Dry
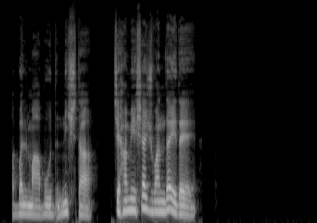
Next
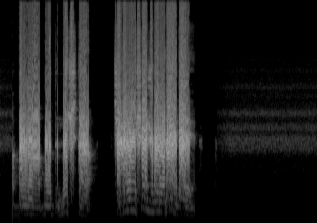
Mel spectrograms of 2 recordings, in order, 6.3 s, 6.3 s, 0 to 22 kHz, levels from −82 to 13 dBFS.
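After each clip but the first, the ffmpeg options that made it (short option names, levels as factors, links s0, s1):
-af "aeval=exprs='(mod(6.68*val(0)+1,2)-1)/6.68':c=same,highpass=f=1700:t=q:w=3.5,acompressor=mode=upward:threshold=0.01:ratio=2.5"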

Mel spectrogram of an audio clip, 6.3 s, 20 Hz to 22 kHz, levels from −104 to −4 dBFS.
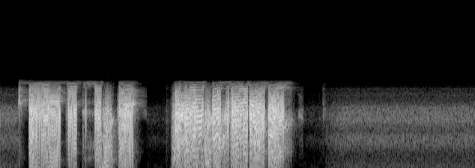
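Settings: -af "lowpass=f=2600:t=q:w=0.5098,lowpass=f=2600:t=q:w=0.6013,lowpass=f=2600:t=q:w=0.9,lowpass=f=2600:t=q:w=2.563,afreqshift=-3100,volume=1.78"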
